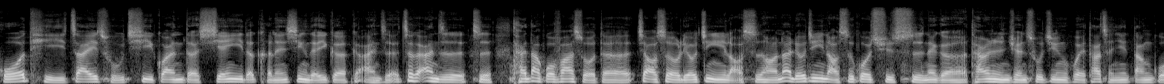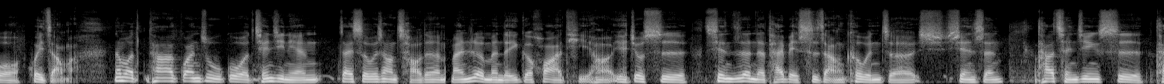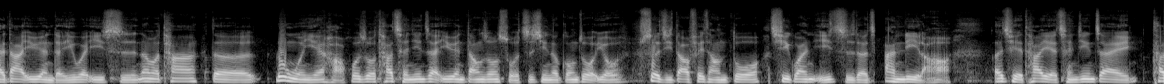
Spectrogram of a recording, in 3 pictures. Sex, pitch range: male, 105-130 Hz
